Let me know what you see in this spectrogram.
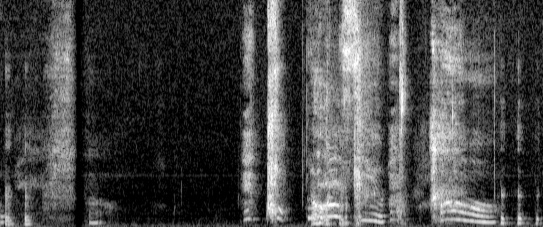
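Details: Compilation of a baby girl's sneezes: small, sudden, breathy bursts between soft fussing noises, with a caregiver saying "bless you"; infant sneezing.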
